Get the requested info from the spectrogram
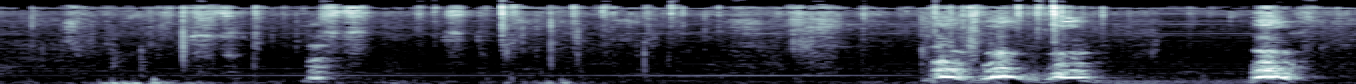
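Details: Jack Russell Terrier Paris teaching her son Oscar a lesson; soft scattered noises and a steady low hum, then a quick run of three sharp barks and a single bark after a pause.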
